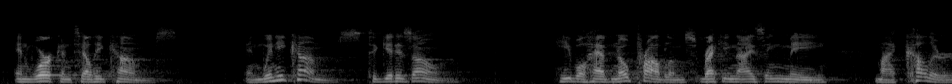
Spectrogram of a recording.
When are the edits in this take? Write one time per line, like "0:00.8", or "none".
none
